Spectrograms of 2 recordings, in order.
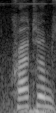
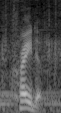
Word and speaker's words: kratom: The main ingredient inside this bottle is kratom, sometimes pronounced kratom. Kratom is a tropical tree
